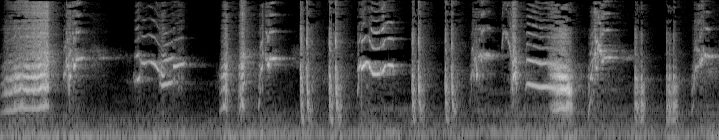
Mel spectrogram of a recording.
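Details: Javan myna song played so stressed mynas respond: loud harsh squawks, fast ticking clicks and twisting whistled phrases jumbled together in a varied chattering run, with a quiet hum below.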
